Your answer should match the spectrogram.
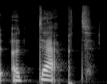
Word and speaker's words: adapt: 好，所以这个就是 adapt 跟 adopt 的差别哦。 A D A P T 还有 A D O P T 中间的母音不同。发音也不同，意思也不同，可是真的长得非常像哦。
